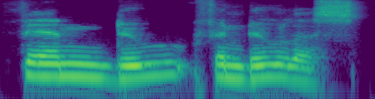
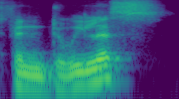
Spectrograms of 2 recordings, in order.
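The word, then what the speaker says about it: Finduilas: Findulis. Correct. I might be pronouncing it wrong, but I think pronunciation is Finduilis.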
